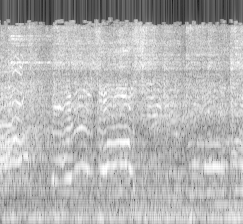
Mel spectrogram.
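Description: YOSAKOI dance music playing loudly, a sung melody over a steady low bass.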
